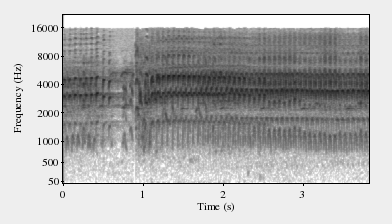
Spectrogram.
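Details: Little grebe (Tachybaptus ruficollis) feeding chicks: a dense, high-pitched trill of rapid pulses, about four per second, running steadily after a brief break, with chattering notes before it.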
